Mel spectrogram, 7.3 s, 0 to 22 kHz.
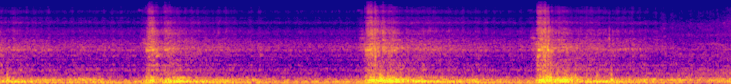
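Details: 1991 Ford Mustang: three quick throttle blips over a lumpy, uneven idle that stumbles between revs; misfire, cause not pinned down.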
